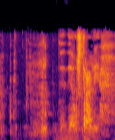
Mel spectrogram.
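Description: Speech only: a person talking in short phrases with brief pauses in between.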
